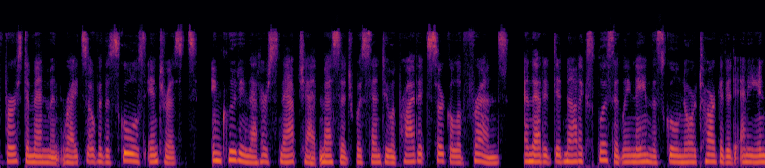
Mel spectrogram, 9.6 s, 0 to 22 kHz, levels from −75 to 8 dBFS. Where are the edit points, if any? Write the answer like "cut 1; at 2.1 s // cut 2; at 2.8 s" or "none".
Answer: none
